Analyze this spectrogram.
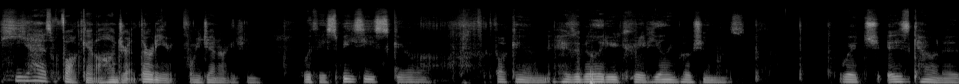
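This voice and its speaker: A man talks at a moderate pace. His medium-pitched voice is somewhat breathy. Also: ordinary pitch variation. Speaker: youtuber. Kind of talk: casual chat. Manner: halting.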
